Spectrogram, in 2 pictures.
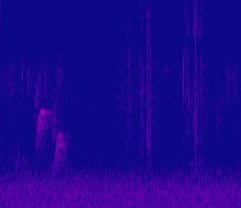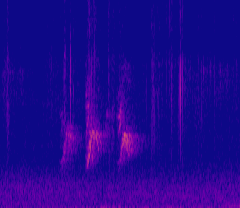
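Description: Small birds chirping: short high notes that fall in pitch, a pair near the start and a quick run of three about four seconds in, over a steady low background rumble.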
